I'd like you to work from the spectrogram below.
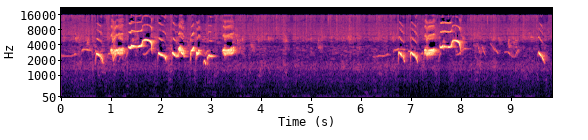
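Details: Caged pet oriental magpie-robin singing in the middle of the day: two bursts of rich, varied whistled phrases with sliding, rising and falling notes, about three seconds of song, a pause, then a second phrase and a lone closing note.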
